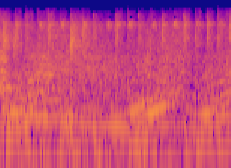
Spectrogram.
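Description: Several car engines revving at a standstill, their pitches rising and falling over one another, with tyres spinning in burnouts, under film-score music.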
